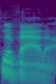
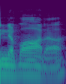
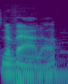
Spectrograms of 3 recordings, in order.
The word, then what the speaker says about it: Nevada: And first off, it's Nevada. I hate when people say Nevada. It's not. It's Nevada. And then second, like Nevada is what's called a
